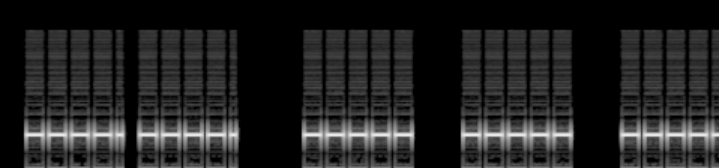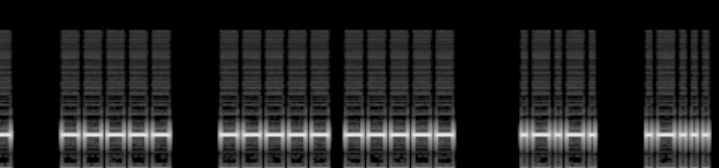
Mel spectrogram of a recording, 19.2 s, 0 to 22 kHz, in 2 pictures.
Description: Morse code, heard as a keyed tone, about 16 wpm, 800 Hz. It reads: 99 0 0 0 0 00 <AR> <AS>
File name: Mixed / Misc / Numbs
